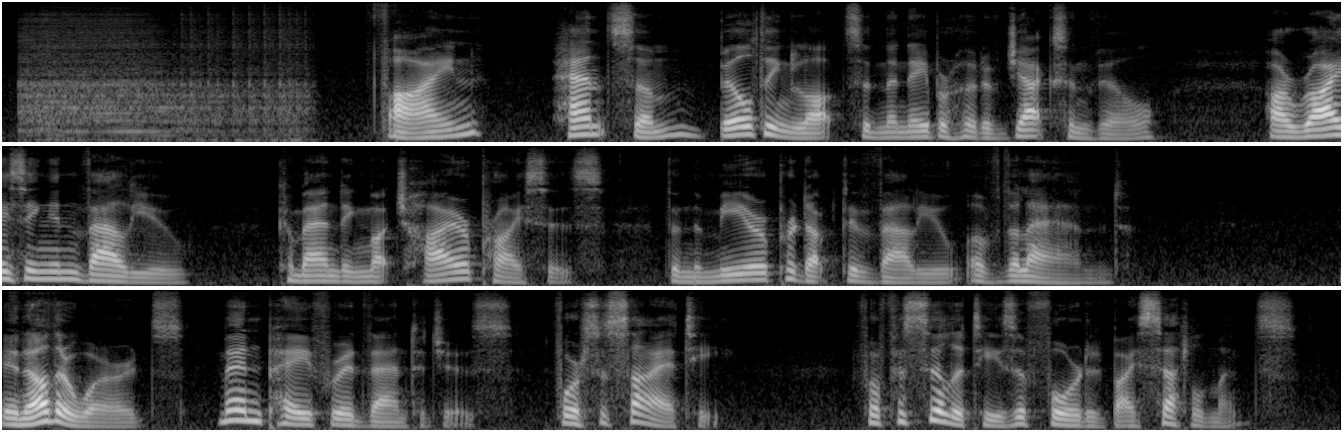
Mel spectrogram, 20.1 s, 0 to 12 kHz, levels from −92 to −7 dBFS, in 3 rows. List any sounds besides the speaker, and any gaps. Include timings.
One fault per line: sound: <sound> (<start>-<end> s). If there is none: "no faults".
sound: squeak (0.1-1.6 s)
